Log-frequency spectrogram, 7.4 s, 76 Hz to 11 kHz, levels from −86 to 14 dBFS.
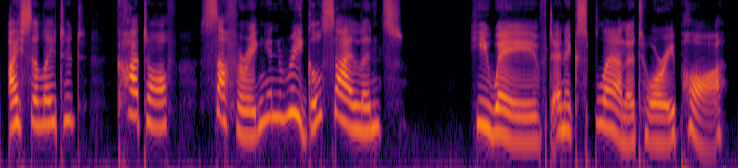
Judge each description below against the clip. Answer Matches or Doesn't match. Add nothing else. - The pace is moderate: Doesn't match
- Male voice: Doesn't match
